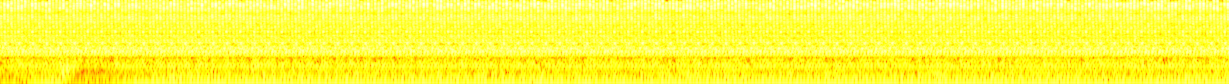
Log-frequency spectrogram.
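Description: Diesel idling with a sharp, even knock about three to four per second, steady throughout; internal knock, cause still unknown.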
